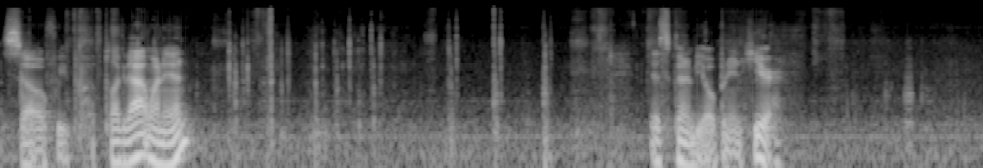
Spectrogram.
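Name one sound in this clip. Buttons click softly as keys are pressed on a calculator.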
